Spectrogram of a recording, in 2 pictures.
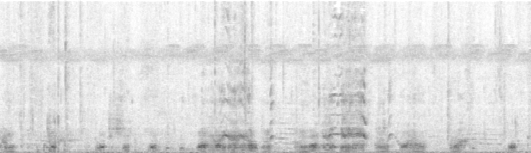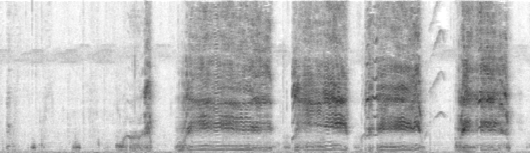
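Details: Sow giving birth, restless in labor; soft low grunts repeated about once a second through the first half, then loud broad rustling bursts like straw being moved dominate the last four seconds.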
